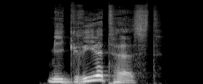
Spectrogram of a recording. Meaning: inflection of migrieren: 1. second-person singular preterite 2. second-person singular subjunctive II
- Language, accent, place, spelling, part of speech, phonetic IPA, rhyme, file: German, Germany, Berlin, migriertest, verb, [miˈɡʁiːɐ̯təst], -iːɐ̯təst, De-migriertest.ogg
